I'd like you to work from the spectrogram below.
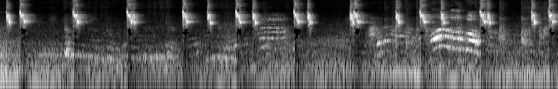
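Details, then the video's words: Recording of a young house sparrow used for luring: a long run of harsh, high chirps, with lower harmonic rising and falling calls mixed in near the end. "Suara anak burung greja untuk mikat"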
